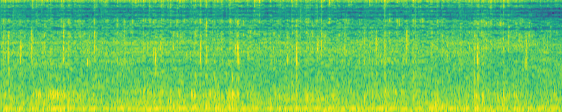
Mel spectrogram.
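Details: Maytag top-load washer after repair, previously said to have a bad transmission: steady rush of water over a low, even pump hum with no knocks or grinding. Normal fill and drain.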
